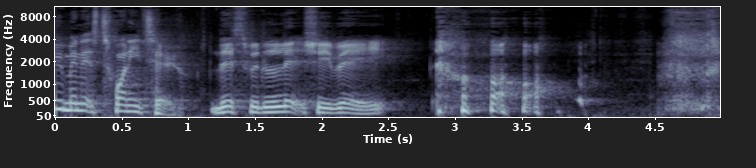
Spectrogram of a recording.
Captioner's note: laughs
